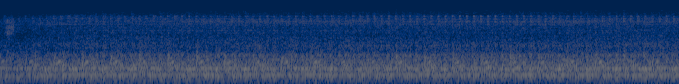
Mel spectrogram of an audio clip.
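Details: VW Polo diesel after major servicing and suspension work: quiet, smooth idle with an even, steady chug and no knocks or rattles. The turbo fan is damaged and gives a slight whistle, but the engine sounds healthy.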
